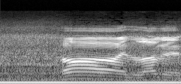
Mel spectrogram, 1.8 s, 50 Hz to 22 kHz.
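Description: A turbocharged car running on E85 accelerates up a hill, a steady loud engine drone from inside the cabin with rising whistling turbo tones partway through.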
